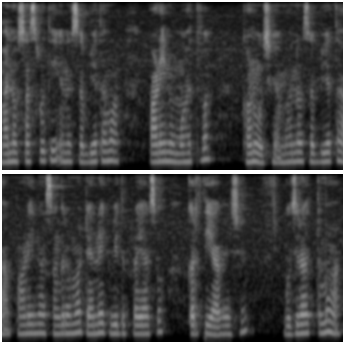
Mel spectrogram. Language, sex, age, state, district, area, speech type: Gujarati, male, 18-30, Gujarat, Rajkot, urban, spontaneous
